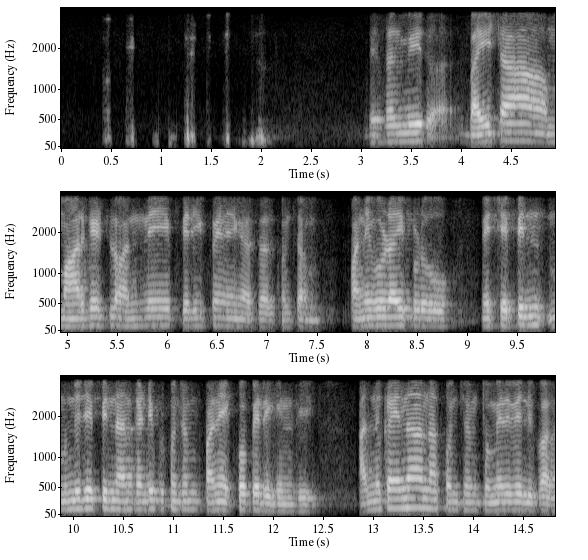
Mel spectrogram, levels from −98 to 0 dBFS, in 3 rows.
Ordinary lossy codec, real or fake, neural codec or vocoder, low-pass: none; real; none; 3.6 kHz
